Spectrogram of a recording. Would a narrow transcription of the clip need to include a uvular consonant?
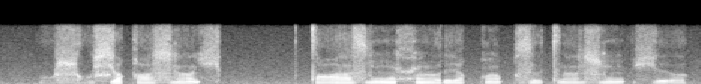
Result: yes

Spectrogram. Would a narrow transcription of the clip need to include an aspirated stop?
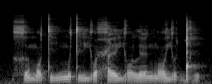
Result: no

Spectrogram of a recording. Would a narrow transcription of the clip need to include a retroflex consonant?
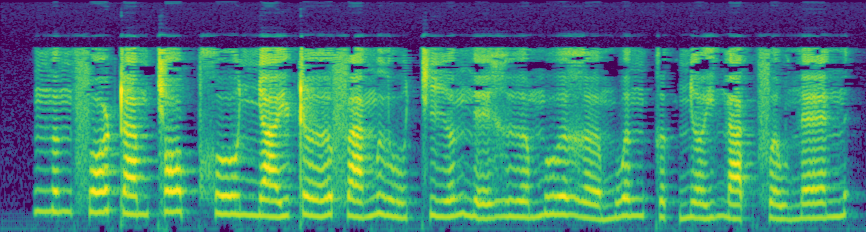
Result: yes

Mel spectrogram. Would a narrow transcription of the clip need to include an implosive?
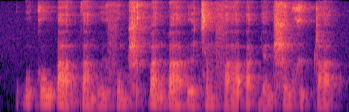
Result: yes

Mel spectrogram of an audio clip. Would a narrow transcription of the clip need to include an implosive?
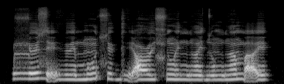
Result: no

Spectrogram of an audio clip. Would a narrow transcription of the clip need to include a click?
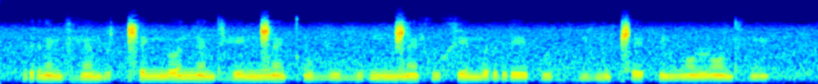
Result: yes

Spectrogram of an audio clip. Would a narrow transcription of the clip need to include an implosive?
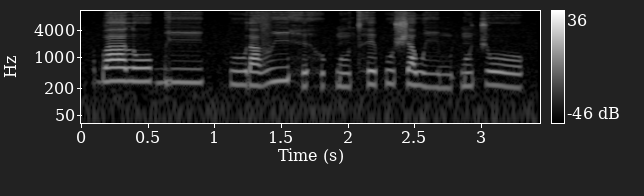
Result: no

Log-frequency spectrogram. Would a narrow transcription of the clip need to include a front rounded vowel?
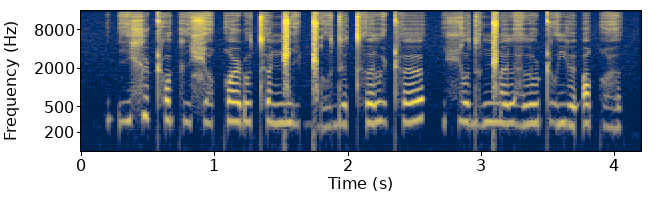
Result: yes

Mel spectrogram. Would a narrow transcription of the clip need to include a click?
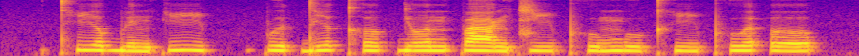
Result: no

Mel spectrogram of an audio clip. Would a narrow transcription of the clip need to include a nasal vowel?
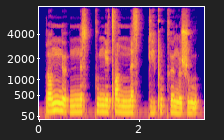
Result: no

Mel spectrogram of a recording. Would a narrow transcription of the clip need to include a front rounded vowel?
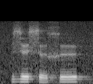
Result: yes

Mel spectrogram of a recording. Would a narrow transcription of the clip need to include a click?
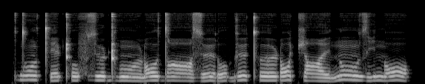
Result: no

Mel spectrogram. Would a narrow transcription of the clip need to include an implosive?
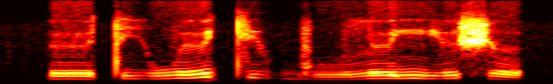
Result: no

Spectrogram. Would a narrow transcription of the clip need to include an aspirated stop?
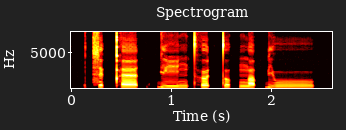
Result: yes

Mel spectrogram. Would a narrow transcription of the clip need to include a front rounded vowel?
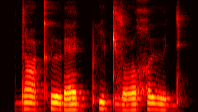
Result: yes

